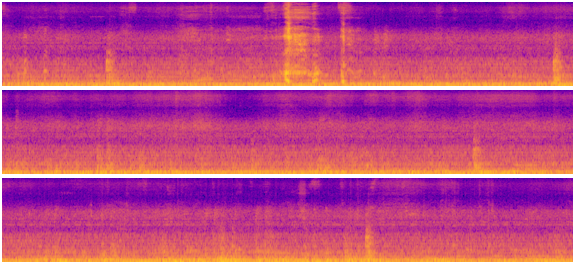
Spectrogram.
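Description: Passenger train carriage in motion: a steady low rumble of the running train heard from inside the car, with a sharp double click about three seconds in and fainter single clicks now and then.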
